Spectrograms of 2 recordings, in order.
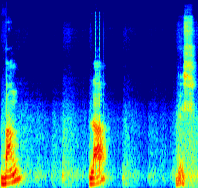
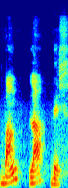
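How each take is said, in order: First: The word is split with pauses between syllables. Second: The word is said smoothly without any pauses. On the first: "মাঝখানে আমি part by part কিন্তু থামতে পারছি" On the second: "আমি একবার বলতে পারছি বাংলাদেশ"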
